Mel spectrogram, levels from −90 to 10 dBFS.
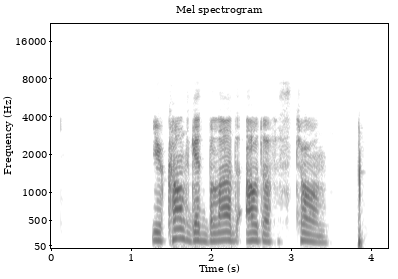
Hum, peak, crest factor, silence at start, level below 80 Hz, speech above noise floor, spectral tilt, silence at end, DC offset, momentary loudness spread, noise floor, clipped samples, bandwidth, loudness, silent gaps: none; -16 dBFS; 22 dB; 1.25 s; -64 dBFS; over 54 dB; -6 dB/octave; 0.35 s; under 0.1%; 10 LU; under -90 dBFS; under 0.1%; 8 kHz; -36 LUFS; none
